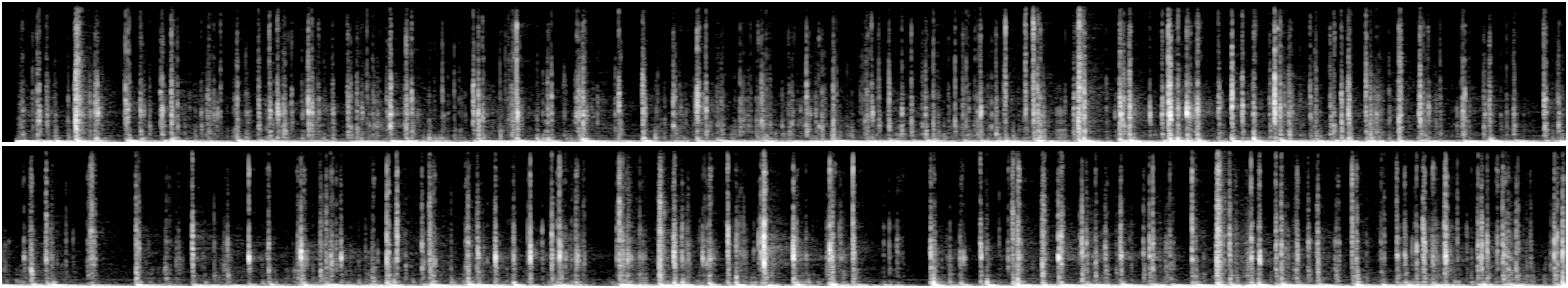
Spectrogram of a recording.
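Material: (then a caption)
Plastic. Long fake nails and fingertips type on a full-size black plastic computer keyboard with a hollow body and keycaps, resting on a stone table. A steady stream of quick taps rolls on, each a short, dry click over a deep, hollow thump that dies almost at once. Brief pauses break the flurry near the middle and end.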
